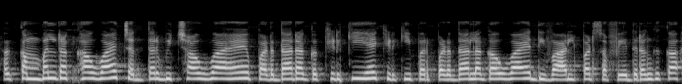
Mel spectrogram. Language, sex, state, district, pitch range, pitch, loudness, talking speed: Hindi, female, Uttarakhand, Uttarkashi, 240-270 Hz, 255 Hz, -14 LUFS, 210 wpm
